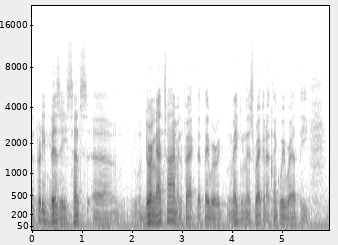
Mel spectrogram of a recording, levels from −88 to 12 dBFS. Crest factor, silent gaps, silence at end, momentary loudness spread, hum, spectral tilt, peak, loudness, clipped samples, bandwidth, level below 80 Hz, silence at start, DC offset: 24 dB; none; 0 s; 19 LU; none; -7.5 dB/octave; -14 dBFS; -37 LUFS; under 0.1%; 12 kHz; -52 dBFS; 0 s; under 0.1%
